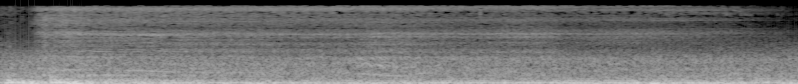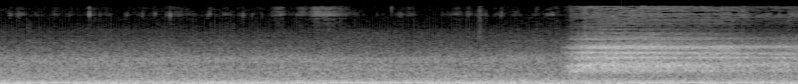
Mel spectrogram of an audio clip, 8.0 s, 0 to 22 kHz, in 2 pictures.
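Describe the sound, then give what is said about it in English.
Deep breaths drawn in through the nose and let out through the mouth, a loud, continuous airy rushing and snorting noise with no clear gaps between breaths and no talking. “3 deep breaths into the nose, out through the mouth.”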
